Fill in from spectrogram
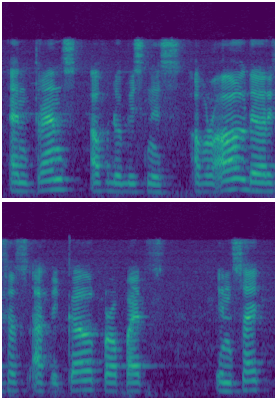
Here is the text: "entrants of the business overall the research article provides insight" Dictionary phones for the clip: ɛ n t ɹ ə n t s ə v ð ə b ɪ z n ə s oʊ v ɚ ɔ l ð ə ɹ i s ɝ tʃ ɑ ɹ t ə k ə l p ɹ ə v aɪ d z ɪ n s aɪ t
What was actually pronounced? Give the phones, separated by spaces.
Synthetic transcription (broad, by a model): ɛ n t ɹ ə n s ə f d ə b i s n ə s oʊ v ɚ ɔ l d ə ɹ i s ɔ s ɑ ɹ t ə k ə l p ɹ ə f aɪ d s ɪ n s aɪ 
